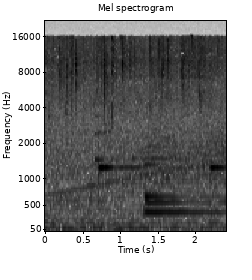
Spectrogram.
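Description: Steady rain patters on a hard surface in a constant hiss, with a few faint sustained musical tones drifting above it. No one speaks.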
